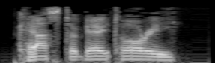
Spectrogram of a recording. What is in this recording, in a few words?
"castigatory", English; adjectives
